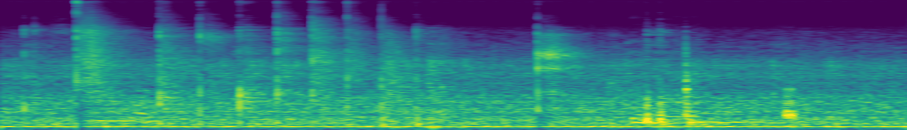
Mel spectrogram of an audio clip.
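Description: Plastic squeeze bottle of tomato ketchup being shaken upside down, giving a quick run of sharp knocks for about two seconds, then a few separate knocks as it is squeezed. The bottle is nearly empty.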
